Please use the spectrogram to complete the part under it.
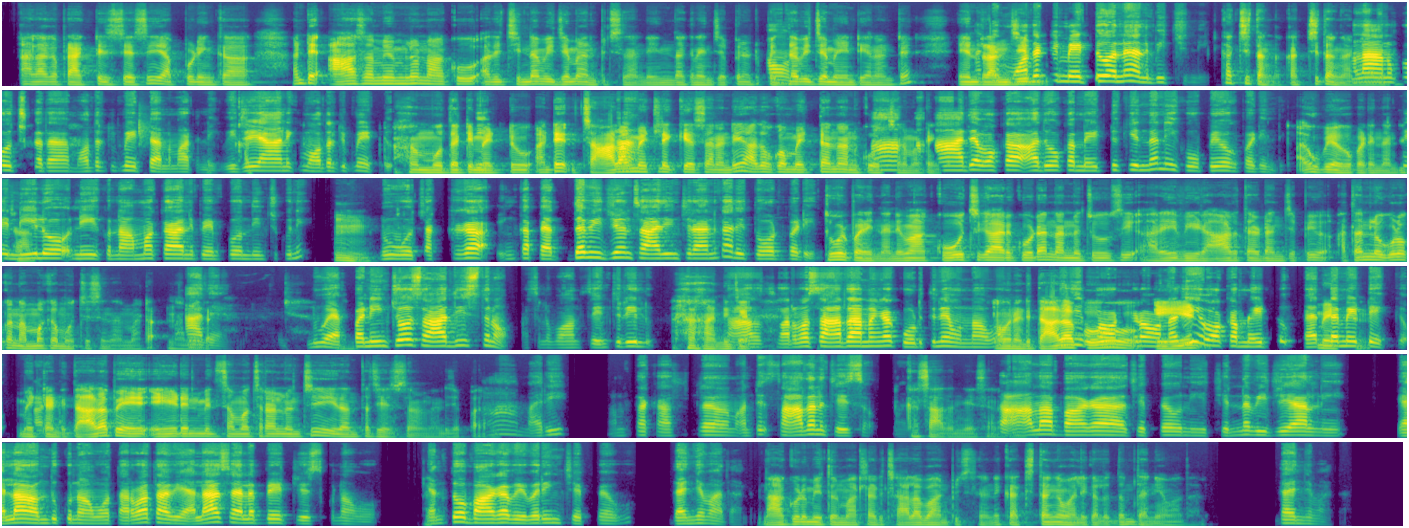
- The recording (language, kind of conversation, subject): Telugu, podcast, చిన్న విజయాలను నువ్వు ఎలా జరుపుకుంటావు?
- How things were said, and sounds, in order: in English: "ప్రాక్టీస్"; tapping; other background noise; chuckle; in English: "సెలబ్రేట్"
